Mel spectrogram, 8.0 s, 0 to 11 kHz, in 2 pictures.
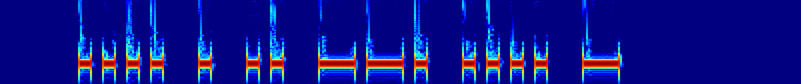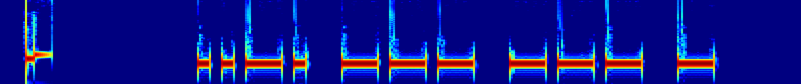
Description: Morse code, heard as a keyed tone, about 20 wpm, 700 Hz. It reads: HEIGHT FOOT
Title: Sets of 5 Words - New Word Drill - 20wpm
